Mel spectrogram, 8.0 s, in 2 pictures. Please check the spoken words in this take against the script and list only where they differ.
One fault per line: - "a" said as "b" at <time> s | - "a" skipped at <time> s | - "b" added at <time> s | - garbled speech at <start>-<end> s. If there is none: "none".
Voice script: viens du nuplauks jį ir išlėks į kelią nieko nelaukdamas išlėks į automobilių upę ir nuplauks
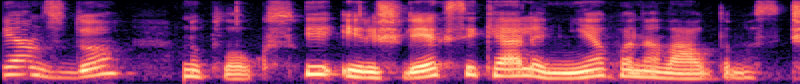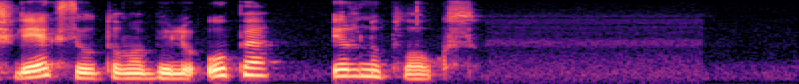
none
